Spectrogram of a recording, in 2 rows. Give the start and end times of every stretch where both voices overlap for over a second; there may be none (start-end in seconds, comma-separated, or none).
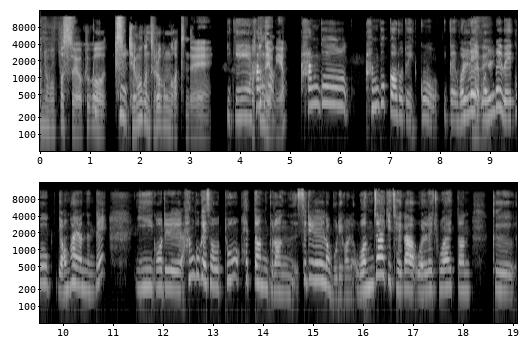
none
